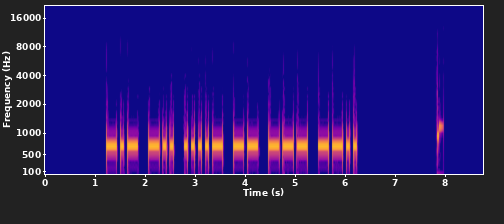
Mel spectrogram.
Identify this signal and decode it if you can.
Morse code, heard as a keyed tone, about 17 wpm, 700 Hz. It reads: KD4MOZ
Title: USA Call Signs - 6 Characters - 4x Character Spacing - 17wpm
